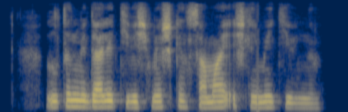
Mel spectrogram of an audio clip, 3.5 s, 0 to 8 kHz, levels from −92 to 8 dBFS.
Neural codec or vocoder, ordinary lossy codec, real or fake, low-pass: none; MP3, 64 kbps; real; 7.2 kHz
